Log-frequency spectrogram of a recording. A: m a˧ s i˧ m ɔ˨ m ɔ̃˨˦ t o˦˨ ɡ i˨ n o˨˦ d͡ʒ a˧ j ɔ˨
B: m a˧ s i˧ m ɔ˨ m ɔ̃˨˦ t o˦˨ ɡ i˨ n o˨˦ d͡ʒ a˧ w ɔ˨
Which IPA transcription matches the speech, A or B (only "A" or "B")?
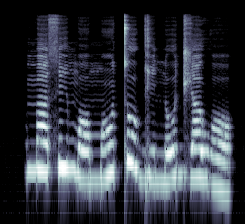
B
